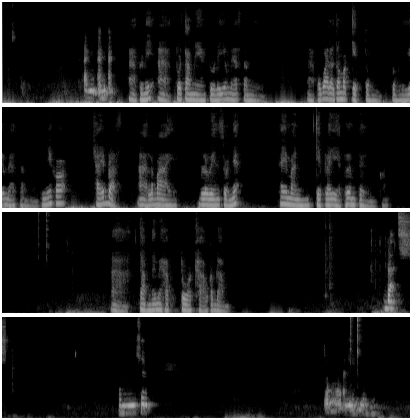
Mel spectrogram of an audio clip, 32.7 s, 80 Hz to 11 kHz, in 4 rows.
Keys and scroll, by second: 12.5-13.9 typing, 17.6-18.3 typing, 22.0 space, 23.7-24.5 typing, 29.1-29.8 typing.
